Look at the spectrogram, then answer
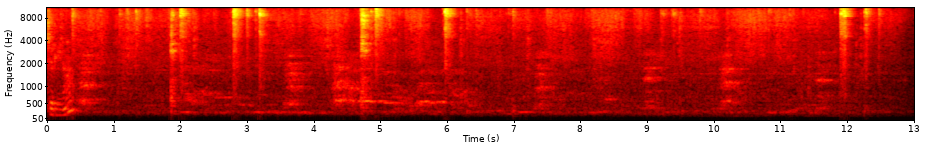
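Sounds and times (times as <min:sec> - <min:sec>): hands mixing crumbly dough: 0:00.0 - 0:13.0.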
